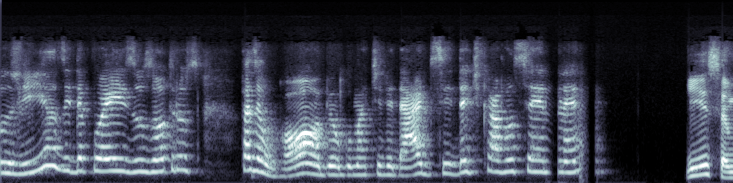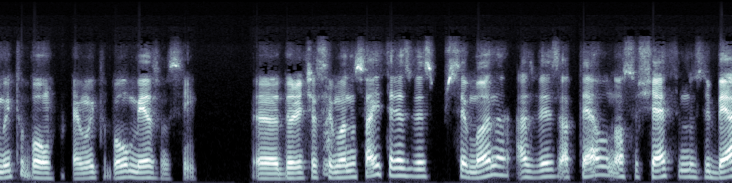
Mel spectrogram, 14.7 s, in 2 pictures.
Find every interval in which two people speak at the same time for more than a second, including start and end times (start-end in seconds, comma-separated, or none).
none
